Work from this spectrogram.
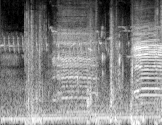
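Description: Sheep bleat in a farming video game, several wavering calls overlapping one another against a steady low background hum, moderately loud with no talking.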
